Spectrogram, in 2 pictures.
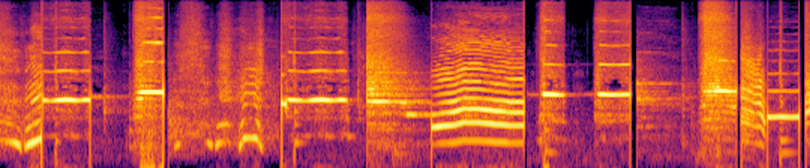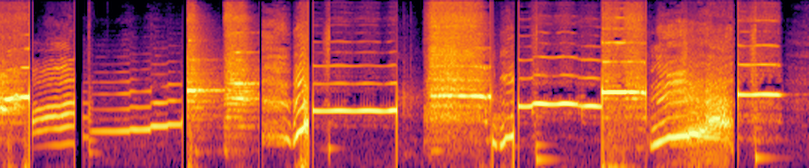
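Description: Contemporary flute music electronically cut into short fragments: held high notes, wavering and sliding notes and breathy bursts, each stopping abruptly before the next begins.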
